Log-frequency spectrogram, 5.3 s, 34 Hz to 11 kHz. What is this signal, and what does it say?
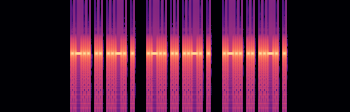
Morse code, heard as a keyed tone, about 40 wpm, 700 Hz. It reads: LIFE LIFE LIFE
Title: Top 300 Words Repeated 40wpm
